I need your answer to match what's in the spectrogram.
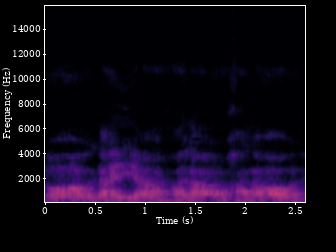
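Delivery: slow, put-on Spanish accent. Retelling what a young man called out while walking past: imitating a spanish accent. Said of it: "in his foreign accent".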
